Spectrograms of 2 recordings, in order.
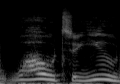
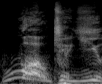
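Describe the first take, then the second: First: It is said in a soft pleading way. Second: It is said with harsh anger.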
